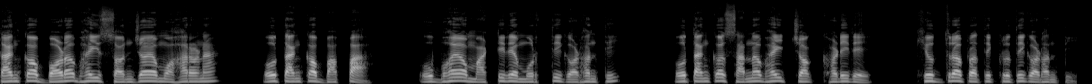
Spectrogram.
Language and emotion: Odia, neutral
